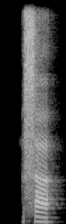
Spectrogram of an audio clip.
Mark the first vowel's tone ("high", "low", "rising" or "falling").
low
